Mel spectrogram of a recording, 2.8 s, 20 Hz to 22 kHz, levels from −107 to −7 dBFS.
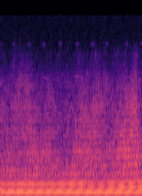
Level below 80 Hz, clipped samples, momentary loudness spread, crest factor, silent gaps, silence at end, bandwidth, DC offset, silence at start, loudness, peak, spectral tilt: -52 dBFS; under 0.1%; 2 LU; 10 dB; none; 0 s; 7.2 kHz; under 0.1%; 0 s; -37 LUFS; -24 dBFS; -8.5 dB/octave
